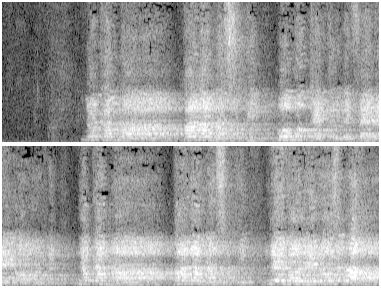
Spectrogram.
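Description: A mixed choir of men and women sings together in a large, echoing hall.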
